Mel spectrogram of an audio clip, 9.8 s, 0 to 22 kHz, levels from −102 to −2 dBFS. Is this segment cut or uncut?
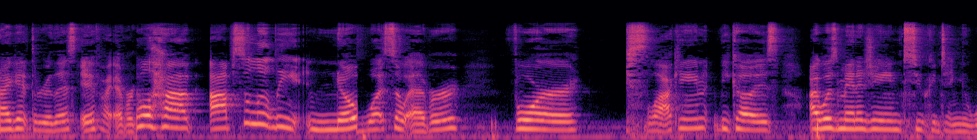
cut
